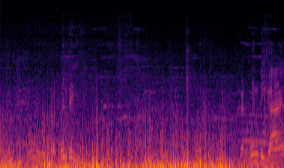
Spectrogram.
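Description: An escalator rumbles steadily.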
